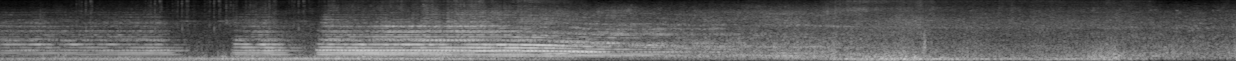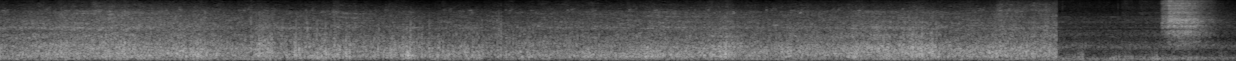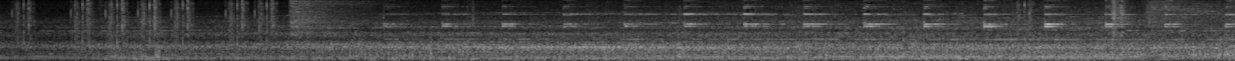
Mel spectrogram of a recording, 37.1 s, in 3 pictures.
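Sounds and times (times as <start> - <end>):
locomotive air horn blasts: 0.0 - 7.5
train wheels clickety-clack: 0.6 - 5.0, 7.4 - 37.0.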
